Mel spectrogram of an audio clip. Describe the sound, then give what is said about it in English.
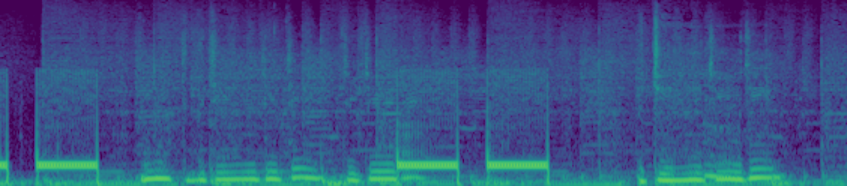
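Telephone being dialled: several steady, loud electronic tones of even pitch alternate with a voice talking between them. “So let's dial them all up now.”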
